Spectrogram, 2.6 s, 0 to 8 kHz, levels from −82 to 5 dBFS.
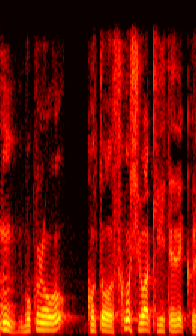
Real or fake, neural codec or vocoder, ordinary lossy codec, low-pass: real; none; none; 7.2 kHz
